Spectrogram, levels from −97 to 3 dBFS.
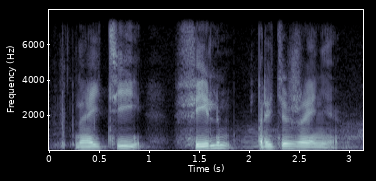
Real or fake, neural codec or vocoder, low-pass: real; none; 7.2 kHz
